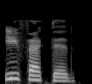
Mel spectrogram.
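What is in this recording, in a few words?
"effected", British English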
